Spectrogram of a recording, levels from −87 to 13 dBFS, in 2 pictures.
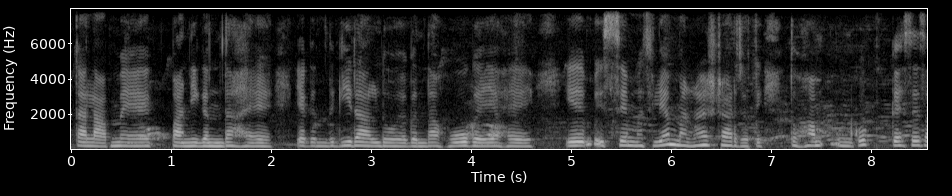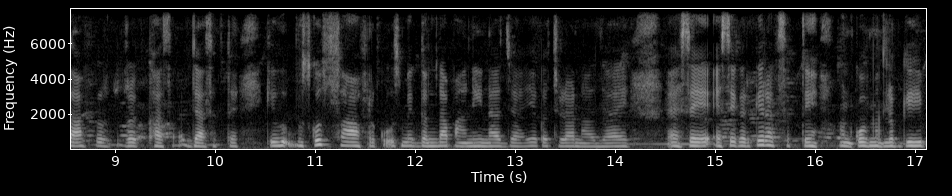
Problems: constant background noise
